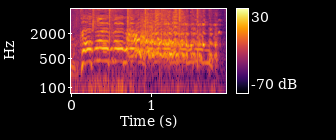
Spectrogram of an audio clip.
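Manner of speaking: very high, loud urging call. Real, not acted. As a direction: egg the bird on, high and loud. Urging the turkey to gobble.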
